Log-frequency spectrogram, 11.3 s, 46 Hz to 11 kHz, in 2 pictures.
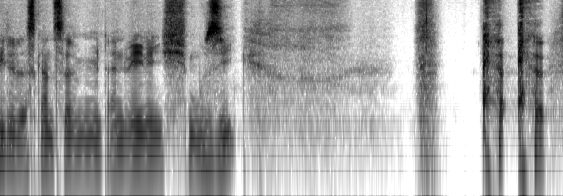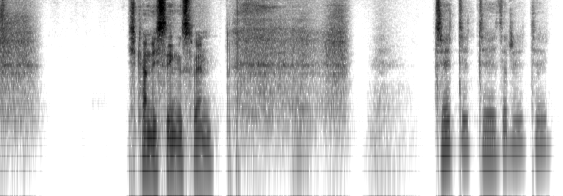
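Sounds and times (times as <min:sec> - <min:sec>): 
speech: 0:00.0 - 0:02.8, 0:05.3 - 0:05.8, 0:06.9 - 0:08.3, 0:10.0 - 0:11.2
person coughing harshly: 0:04.8 - 0:05.6.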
